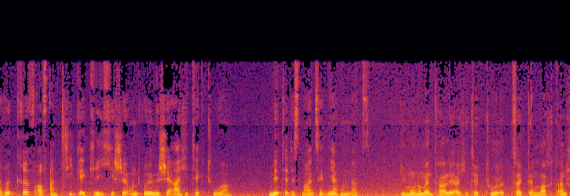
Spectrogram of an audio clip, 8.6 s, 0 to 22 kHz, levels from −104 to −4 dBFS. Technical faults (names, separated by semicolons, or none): clock drift between sender and receiver; short stall from a late packet; repeated timing corrections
